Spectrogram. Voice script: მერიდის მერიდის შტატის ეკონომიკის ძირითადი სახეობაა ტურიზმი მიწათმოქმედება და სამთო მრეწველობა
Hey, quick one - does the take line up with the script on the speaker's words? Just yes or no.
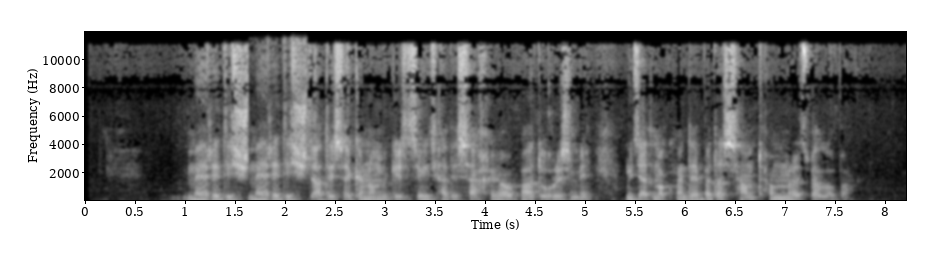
yes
